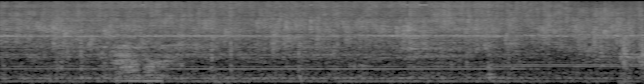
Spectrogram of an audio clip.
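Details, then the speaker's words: Vaillant boiler circulating pump after fixing an intermittent fault, flame off, pump now fixed on high speed instead of alternating: a constant even hum with faint water rush and no rattle; running strong and healthy. "But you can still hear this pump is running nice and strong. And now the pump is only going to be running on high speed, so it won't be trying to alternate."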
